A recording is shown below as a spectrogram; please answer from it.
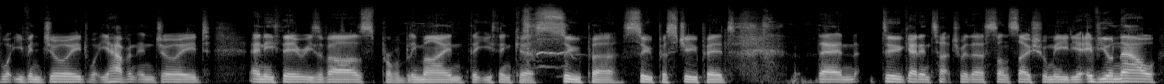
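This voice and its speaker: A man's voice: fairly low pitch, a bit bright, clean tone, dry recording. A man co-hosting a book podcast in a casual, self-deprecating and slightly hesitant way. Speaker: podcast co-host.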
